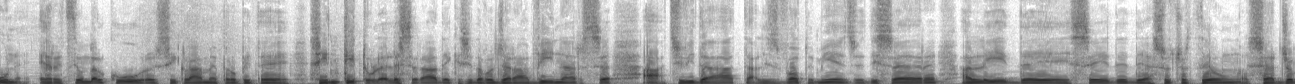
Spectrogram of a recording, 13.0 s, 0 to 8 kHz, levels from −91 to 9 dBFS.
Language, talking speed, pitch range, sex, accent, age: Italian, 110 wpm, 85-105 Hz, male, native, 50-69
